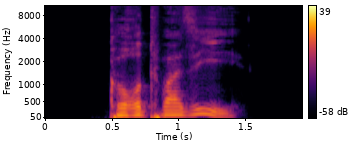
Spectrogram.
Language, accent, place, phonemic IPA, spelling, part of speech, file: German, Germany, Berlin, /kʊʁto̯aˈziː/, Courtoisie, noun, De-Courtoisie.ogg
- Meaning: courtesy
